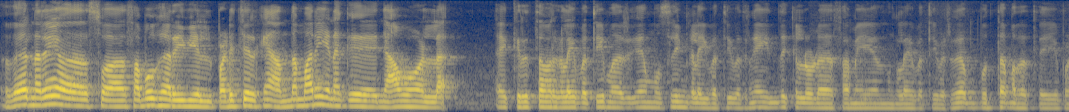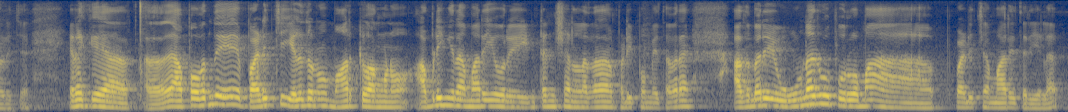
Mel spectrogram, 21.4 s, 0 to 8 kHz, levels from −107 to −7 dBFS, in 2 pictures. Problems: background sounds at intervals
